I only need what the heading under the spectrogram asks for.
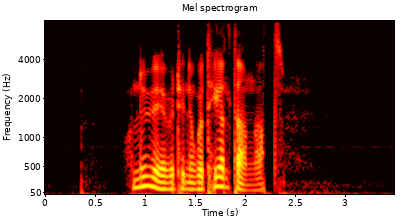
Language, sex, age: Swedish, male, 37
